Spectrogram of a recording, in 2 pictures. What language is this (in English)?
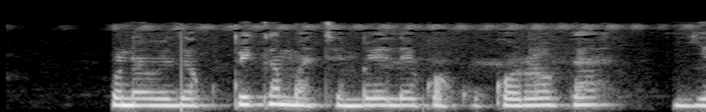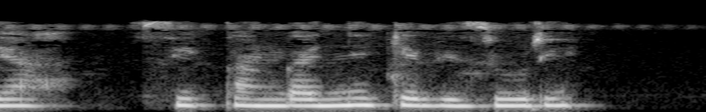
Swahili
